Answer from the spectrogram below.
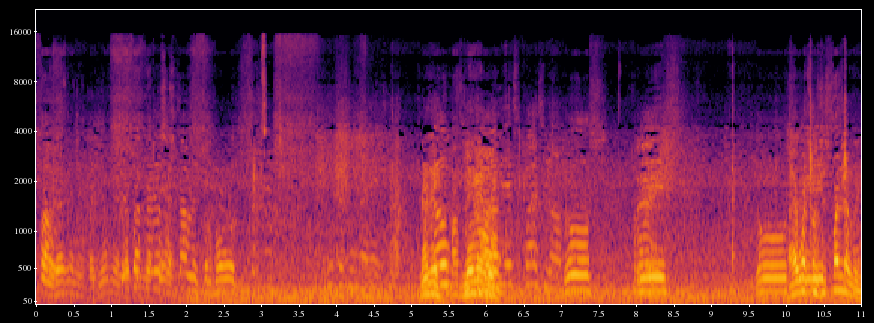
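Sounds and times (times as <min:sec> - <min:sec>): faint indistinct voices: 0:00.0 - 0:08.6
steady low rumble: 0:00.0 - 0:11.0.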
